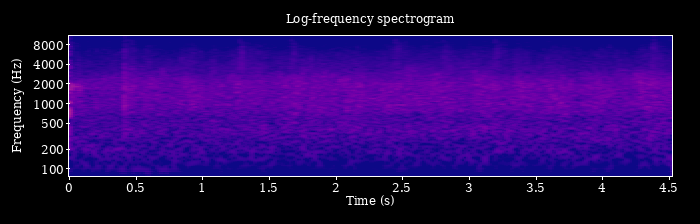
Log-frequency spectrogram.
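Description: A church audience claps for God together in steady, sustained applause, a dense wash of many hands at even loudness throughout with no voices standing out.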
